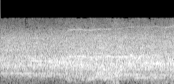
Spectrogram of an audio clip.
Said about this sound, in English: Now, if you want to know what that sounds like, it's kind of like this. As a crowd cheering,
